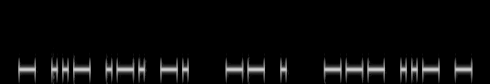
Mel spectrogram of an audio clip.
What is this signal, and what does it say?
Morse code, heard as a keyed tone, about 22 wpm, 700 Hz. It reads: TURN ME OUT
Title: Sentences from Top 1000 Words - Review Part 4 - 22wpm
